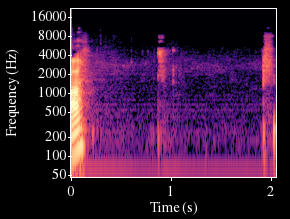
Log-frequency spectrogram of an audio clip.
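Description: Near silence in a pause between words, broken by one faint, short click about a second in.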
